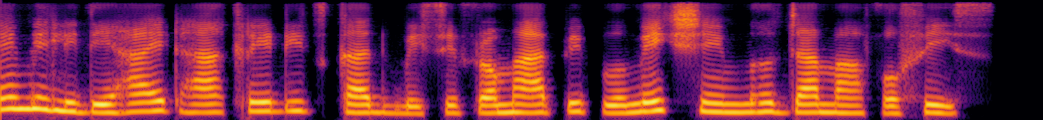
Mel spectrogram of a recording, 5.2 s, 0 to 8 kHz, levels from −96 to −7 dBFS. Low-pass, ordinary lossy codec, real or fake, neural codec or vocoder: 7.2 kHz; none; fake; codec, 16 kHz, about 1 kbps, DyCAST, with the encoder's durations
